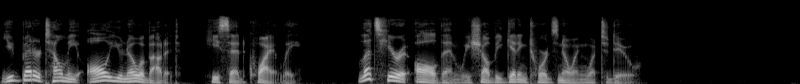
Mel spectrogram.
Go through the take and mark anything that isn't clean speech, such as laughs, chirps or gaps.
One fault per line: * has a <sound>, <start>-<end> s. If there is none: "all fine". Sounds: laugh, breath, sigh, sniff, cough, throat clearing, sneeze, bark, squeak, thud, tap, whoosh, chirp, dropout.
all fine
